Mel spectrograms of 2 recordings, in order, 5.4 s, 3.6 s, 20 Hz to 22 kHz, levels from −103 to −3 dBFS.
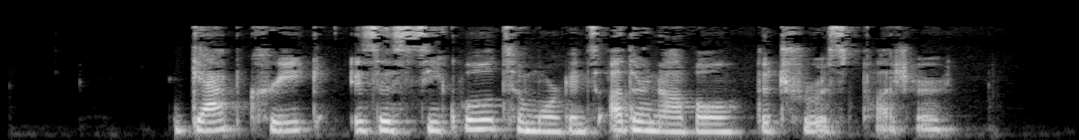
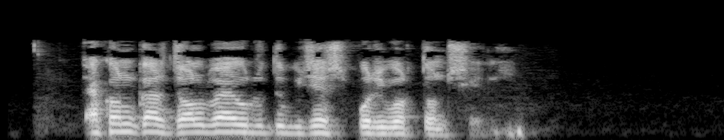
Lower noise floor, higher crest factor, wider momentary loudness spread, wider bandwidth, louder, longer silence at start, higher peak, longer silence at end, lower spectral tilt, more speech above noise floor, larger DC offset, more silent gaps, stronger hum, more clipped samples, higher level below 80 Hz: second, -79 dBFS vs -87 dBFS; about the same, 18 dB vs 18 dB; second, 8 LU vs 13 LU; first, 12 kHz vs 8 kHz; second, -21 LUFS vs -17 LUFS; first, 0.85 s vs 0.4 s; about the same, -4 dBFS vs -2 dBFS; second, 0.65 s vs 1 s; about the same, -3.5 dB/octave vs -4 dB/octave; second, 58 dB vs 70 dB; neither; neither; neither; neither; second, -70 dBFS vs -58 dBFS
